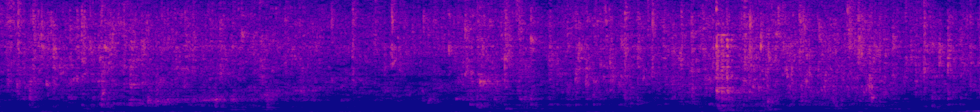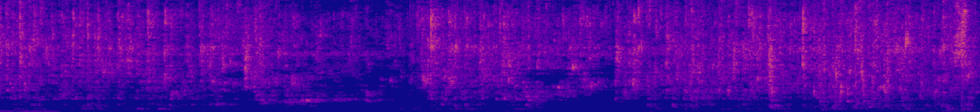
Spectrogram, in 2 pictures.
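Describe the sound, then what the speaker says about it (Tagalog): Water running steadily into a cooking pot holding sautéed garlic, onion, sardines and vegetables, a continuous close splashing pour with no talk. "Lagyan na natin ng tubig para kumulo."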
